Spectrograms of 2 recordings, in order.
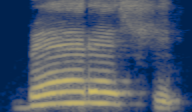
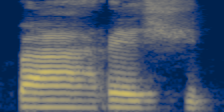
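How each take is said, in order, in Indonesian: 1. Suku kata pertama diucapkan dengan vokal e. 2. Suku kata pertama diucapkan dengan vokal a. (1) "orang Ibrani membacanya Bereshit, in a beginning" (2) "Kalau in the beginning, ini bacanya harus dibaca dengan Bareshit"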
